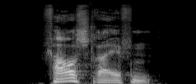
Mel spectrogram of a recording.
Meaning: traffic lane
- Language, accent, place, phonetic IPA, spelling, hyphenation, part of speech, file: German, Germany, Berlin, [ˈfaːɐ̯ˌʃtʁaɪ̯fn̩], Fahrstreifen, Fahr‧strei‧fen, noun, De-Fahrstreifen.ogg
